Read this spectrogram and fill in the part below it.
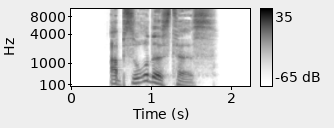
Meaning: strong/mixed nominative/accusative neuter singular superlative degree of absurd
- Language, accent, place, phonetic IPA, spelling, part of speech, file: German, Germany, Berlin, [apˈzʊʁdəstəs], absurdestes, adjective, De-absurdestes.ogg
